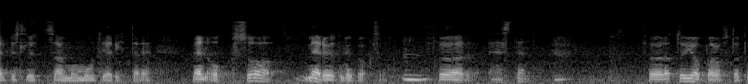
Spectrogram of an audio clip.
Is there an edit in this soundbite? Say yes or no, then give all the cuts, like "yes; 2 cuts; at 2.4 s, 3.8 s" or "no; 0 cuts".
no; 0 cuts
